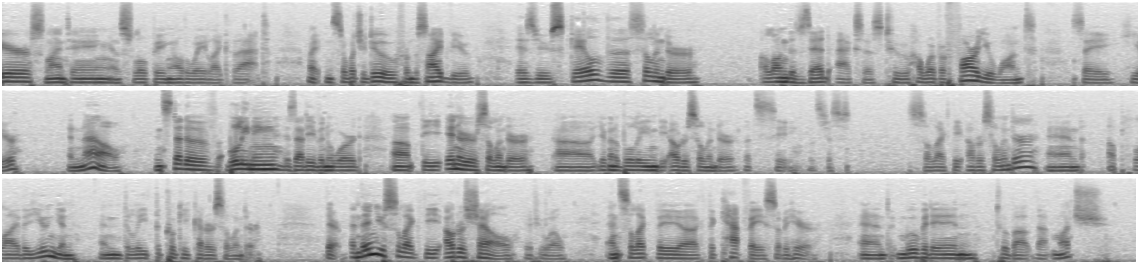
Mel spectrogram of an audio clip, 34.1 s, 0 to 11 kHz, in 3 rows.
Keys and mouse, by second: 3.8 KP_3, 5.7 s, 11.8-13.6 drag, 13.6 middle click, 17.6-19.2 drag, 19.6-24.0 drag, 24.9 Delete, 28.2 Tab.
